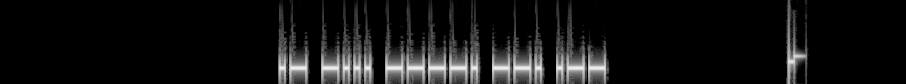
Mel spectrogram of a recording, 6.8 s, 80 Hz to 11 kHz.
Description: Morse code, heard as a keyed tone, about 29 wpm, 700 Hz. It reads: AB9GW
